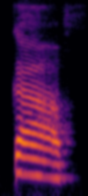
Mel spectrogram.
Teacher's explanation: জিহ্বার গোড়া থেকে গোড়া থেকে একটু সামনে এগিয়ে তার বরাবর উপরের তালুর সঙ্গে লেগে উচ্চারিত হয় কাফ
